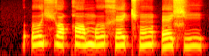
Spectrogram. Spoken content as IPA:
ʔ ɤ˩˧˩ ç o˨˩˦ q ɔ˨˩˦ m ɤ˩˧˩ x ɛ˩˧˩ cʰ õ˩˧˩ ʔ ɛ˩˧˩ ɕ i˩˧˩

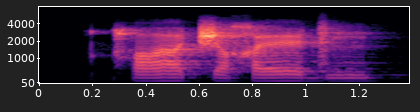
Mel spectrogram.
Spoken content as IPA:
qʰ aː t͡ʃ ʌ χ ɛː d͡z ĩ

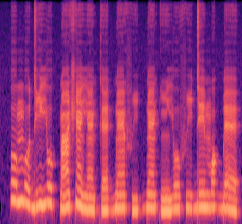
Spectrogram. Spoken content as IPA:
o˦ m o˦˨ d i˨˦ j o˦˨ k͡p ã˨˦ ʃ ɛ̃˦˨ j ɛ̃˨ k ɛ˨ ɡ͡b ɛ̃˧ f i˨ ɡ͡b ɛ̃˧ k ĩ˨ j o˧ f i˧ d e˦ m ɔ˦ ɡ͡b ɛ˦˨

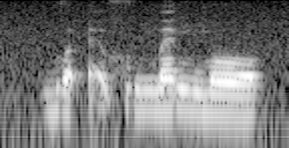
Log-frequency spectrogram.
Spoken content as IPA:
ɡʷ ɛ ʔ ɛ̰ xʷ i ŋ͡m ɛ ŋ͡m o

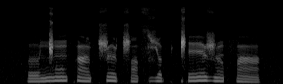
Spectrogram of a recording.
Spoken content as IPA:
ə ŋ͡ǁ õ k ã ʈ͡ʂ ɘ ʈ͡ʂ ã sˤ ʑ ʉ k ǁ e ʐ ə̃ f ã

